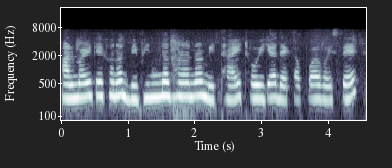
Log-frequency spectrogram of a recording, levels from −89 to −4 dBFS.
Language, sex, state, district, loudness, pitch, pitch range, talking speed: Assamese, female, Assam, Sonitpur, -14 LUFS, 245 Hz, 235-270 Hz, 130 wpm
